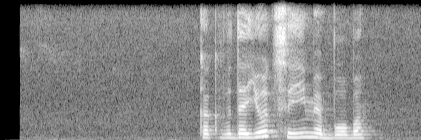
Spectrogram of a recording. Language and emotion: Russian, neutral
